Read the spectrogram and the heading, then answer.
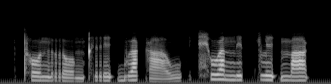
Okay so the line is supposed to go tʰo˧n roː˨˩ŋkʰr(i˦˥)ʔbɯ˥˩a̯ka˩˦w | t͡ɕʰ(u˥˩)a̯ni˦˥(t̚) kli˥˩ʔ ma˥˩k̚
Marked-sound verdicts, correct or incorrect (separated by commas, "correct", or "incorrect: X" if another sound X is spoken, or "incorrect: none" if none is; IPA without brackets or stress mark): correct, correct, correct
